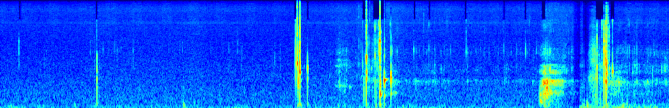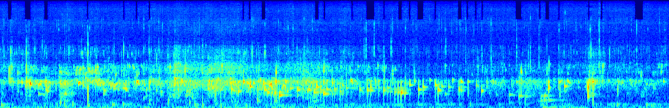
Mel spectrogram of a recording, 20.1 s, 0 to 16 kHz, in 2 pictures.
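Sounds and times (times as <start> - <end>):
underwater bubbling crackle: 2.7 - 20.0
sharp click: 4.4 - 4.7.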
